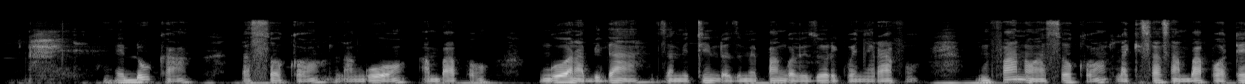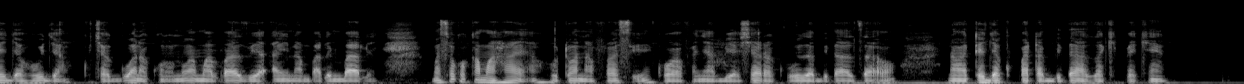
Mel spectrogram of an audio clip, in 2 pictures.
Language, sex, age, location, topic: Swahili, male, 25-35, Nairobi, finance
